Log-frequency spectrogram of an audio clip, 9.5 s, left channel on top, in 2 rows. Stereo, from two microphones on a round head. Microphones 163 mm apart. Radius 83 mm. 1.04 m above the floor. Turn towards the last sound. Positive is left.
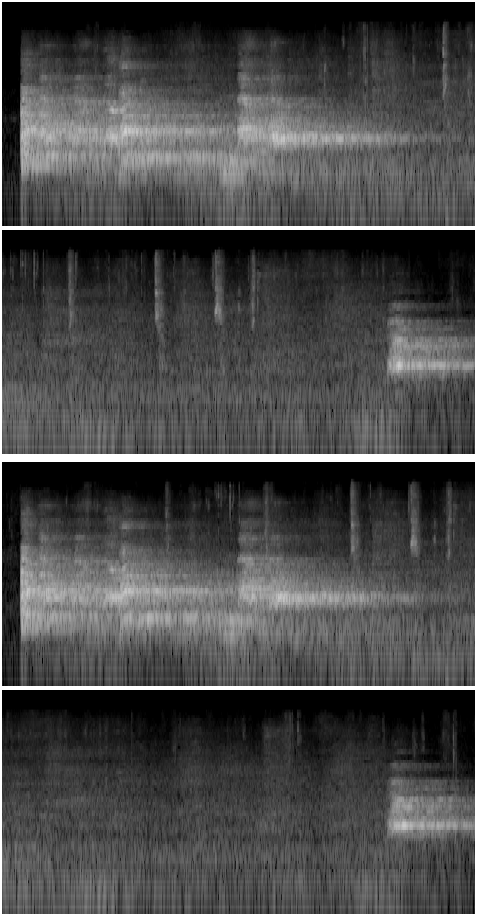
turn(degrees=60)  # may be behind; listen again after turning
